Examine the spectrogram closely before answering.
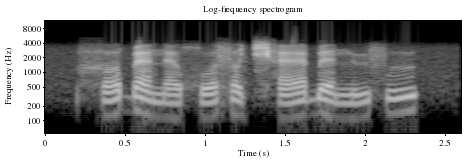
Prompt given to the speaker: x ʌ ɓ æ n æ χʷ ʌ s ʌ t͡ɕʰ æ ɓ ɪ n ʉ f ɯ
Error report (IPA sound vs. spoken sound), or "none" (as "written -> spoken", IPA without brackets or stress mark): ɪ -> ɛ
